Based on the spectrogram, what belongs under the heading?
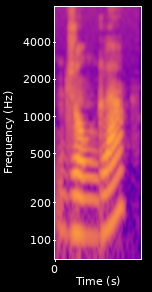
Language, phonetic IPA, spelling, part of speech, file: Polish, [ˈd͡ʒũŋɡla], dżungla, noun, Pl-dżungla.ogg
